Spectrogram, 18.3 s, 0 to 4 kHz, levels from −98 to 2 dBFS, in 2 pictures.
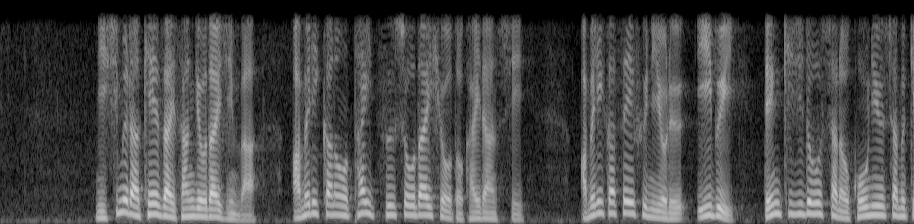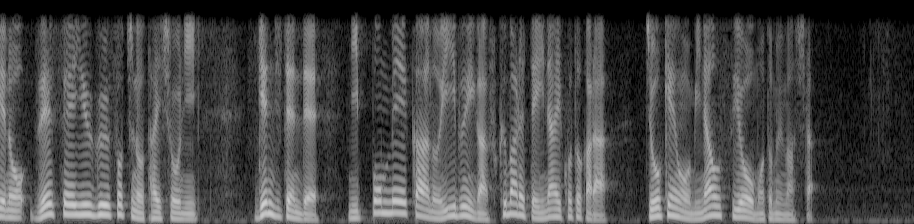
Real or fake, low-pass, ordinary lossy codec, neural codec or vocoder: real; 3.6 kHz; none; none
